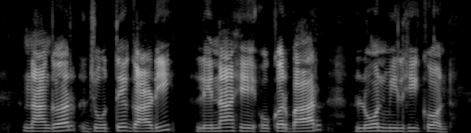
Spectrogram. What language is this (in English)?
Chhattisgarhi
